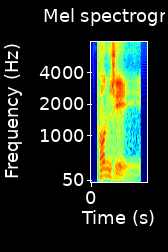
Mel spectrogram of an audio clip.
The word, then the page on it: pongee: British English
